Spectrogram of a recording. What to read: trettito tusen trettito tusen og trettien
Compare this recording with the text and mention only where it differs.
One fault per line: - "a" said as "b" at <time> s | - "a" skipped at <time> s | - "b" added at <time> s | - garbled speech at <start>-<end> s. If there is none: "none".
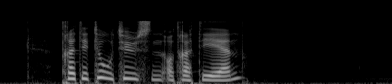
- "trettito tusen" skipped at 1.6 s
